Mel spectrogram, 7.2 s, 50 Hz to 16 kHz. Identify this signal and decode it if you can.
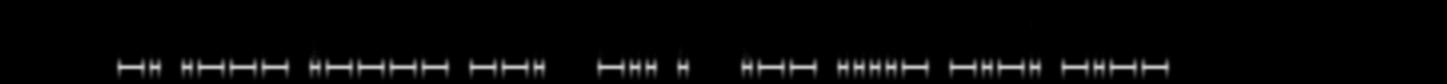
Morse code, heard as a keyed tone, about 30 wpm, 700 Hz. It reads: NJ1G DE W4CY
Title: USA Callsign DE Callsign - 4 Characters - 30wpm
